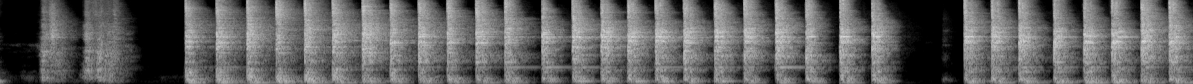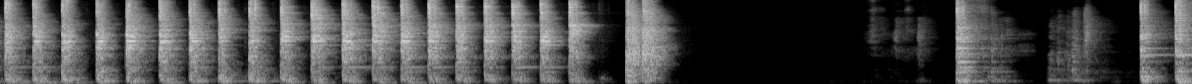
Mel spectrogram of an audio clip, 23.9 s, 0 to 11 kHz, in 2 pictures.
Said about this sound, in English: you don't need to watch me hammer like an idiot for 4 hours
